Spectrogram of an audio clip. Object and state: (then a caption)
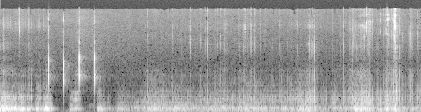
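Foam microphone windscreen scratched. Pointed metal claw fingertip extensions scratch the foam sides of a black foam windscreen on a large microphone. The result is a dense, low, muffled rumbling and rustling, broken early on by a few sharp, bright clicks before the scratching settles back into a steady low rumble.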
